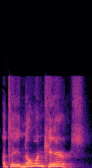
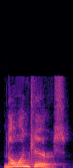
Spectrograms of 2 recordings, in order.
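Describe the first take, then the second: First: Emphatic. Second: Said in the usual way. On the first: Real, not acted. Emphatic point about wordy scripts.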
